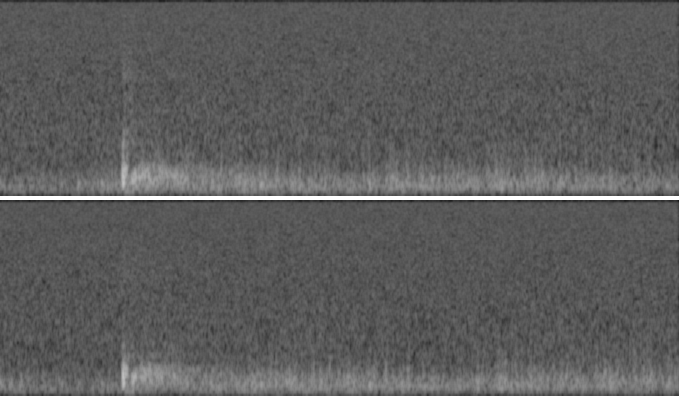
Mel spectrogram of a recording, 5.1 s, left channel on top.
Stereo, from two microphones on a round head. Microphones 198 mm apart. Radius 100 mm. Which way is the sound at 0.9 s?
20° left (ahead or behind).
